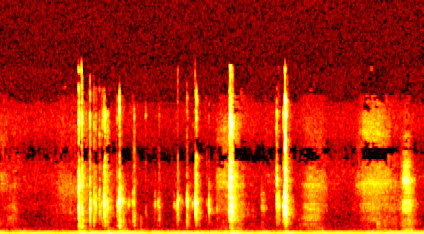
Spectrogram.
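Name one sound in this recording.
Fingers tap keys on a keyboard, clicking quickly.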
